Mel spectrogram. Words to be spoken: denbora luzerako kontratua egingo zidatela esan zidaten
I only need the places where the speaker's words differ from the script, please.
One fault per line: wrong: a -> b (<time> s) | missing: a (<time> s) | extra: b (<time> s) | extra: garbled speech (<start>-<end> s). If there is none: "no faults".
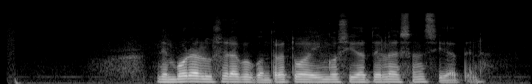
no faults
